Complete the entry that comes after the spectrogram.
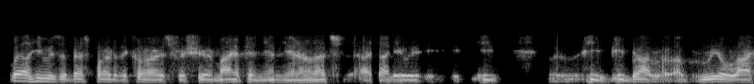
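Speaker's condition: Parkinson's disease

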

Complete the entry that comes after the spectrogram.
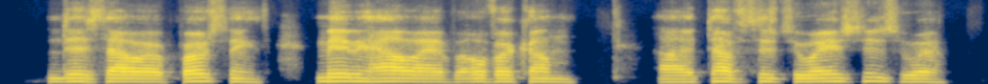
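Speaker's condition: ALS; 2 years since diagnosis

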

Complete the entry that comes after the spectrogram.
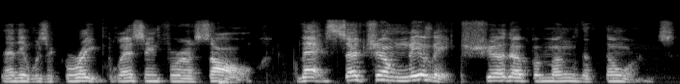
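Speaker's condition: Cerebral palsy; wheelchair user

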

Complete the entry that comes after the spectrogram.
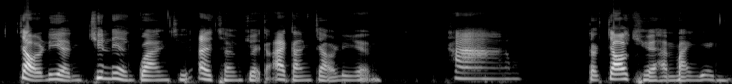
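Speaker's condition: Congenital hearing impairment; cannot hear clearly

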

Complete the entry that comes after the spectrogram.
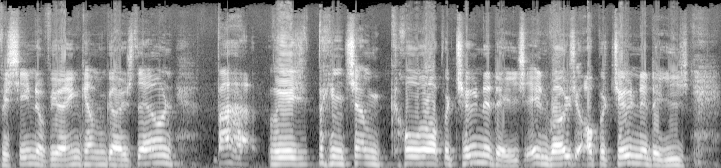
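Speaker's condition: Cerebral palsy; wheelchairs

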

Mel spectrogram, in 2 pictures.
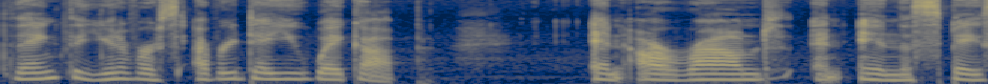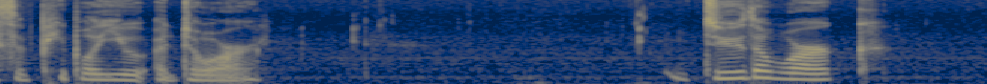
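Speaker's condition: No condition

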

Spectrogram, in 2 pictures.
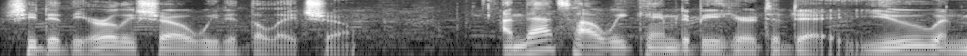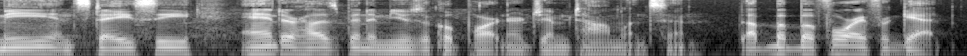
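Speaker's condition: No condition

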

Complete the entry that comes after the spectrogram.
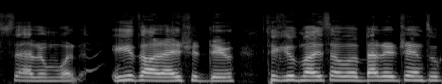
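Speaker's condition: Cerebral palsy; power wheelchair user

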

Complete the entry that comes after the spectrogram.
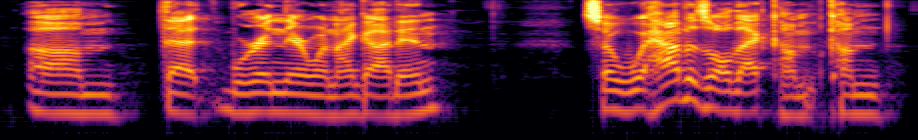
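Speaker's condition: No condition

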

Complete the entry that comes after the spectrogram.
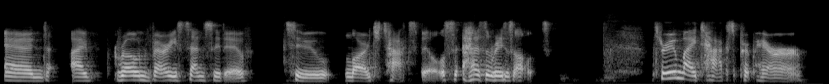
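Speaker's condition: Cleft palate and cleft lip; congenital, speech therapy as a teenager

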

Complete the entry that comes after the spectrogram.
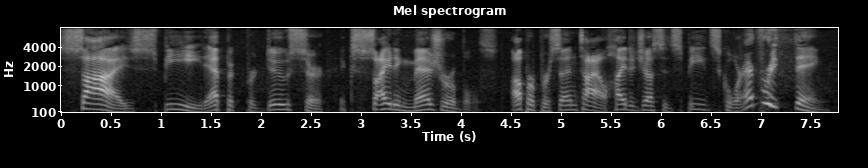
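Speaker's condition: No condition

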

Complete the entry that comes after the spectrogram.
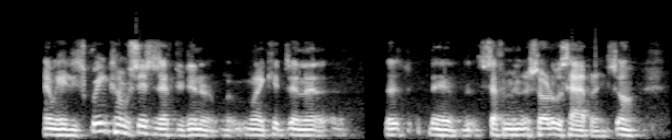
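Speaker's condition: Parkinson's disease; problems walking

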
